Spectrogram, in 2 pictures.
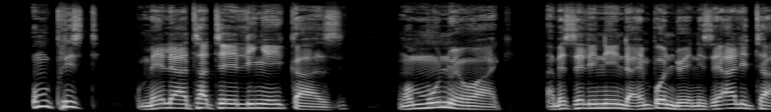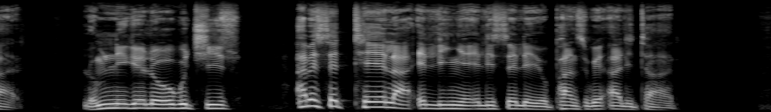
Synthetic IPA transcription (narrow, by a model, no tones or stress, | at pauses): um̩pʰristʼi̥ | ɣumɛlɛatʰatʰɛeliɲɛiɡ̥ʱazi | ŋomuɲwɛwakʰɛ̥ | aβɛselinindʱaɛmpʼɔndʱwenizɛalitʰari | lom̩niɣɛlɔwoɣut͡ʃʼiswḁ | aβɛsɛtʰɛlaʔeliɲɛelisɛlɛjɔpʰant͡sʼiɣwɛʔalitʰaːri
